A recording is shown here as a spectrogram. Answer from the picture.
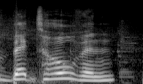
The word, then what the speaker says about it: Becton: So you have Becton Music Group.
